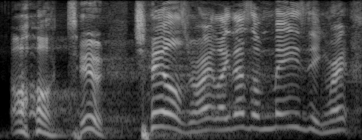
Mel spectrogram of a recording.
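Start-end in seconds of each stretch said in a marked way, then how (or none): none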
